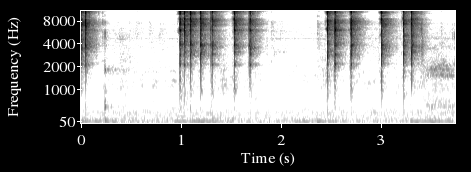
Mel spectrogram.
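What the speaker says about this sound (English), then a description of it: "There's a nice healthy click into place as you switch back and forth between forward and reverse" Crisp metallic clicking from a reversible Craftsman V-Series offset ratchet wrench as its lever is flipped between forward and reverse, bursts of rapid clicks in two separate groups, close and clear with no voice.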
